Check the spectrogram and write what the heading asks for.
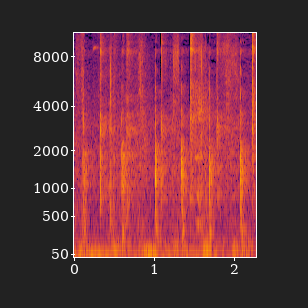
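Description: Table tennis rally: a celluloid-type ball clicking sharply off the table and the players' rubber-faced paddles, about three or four hits a second.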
